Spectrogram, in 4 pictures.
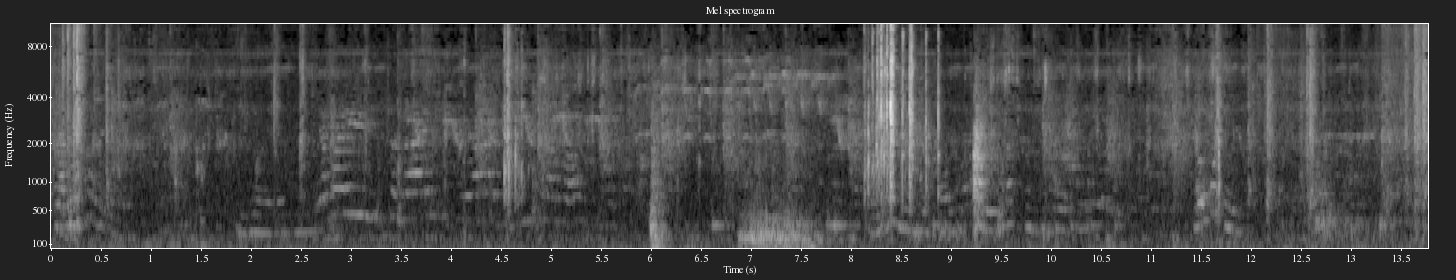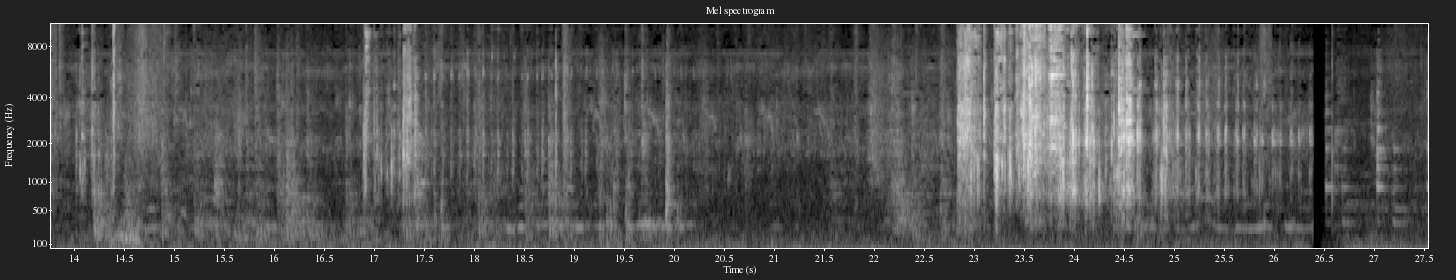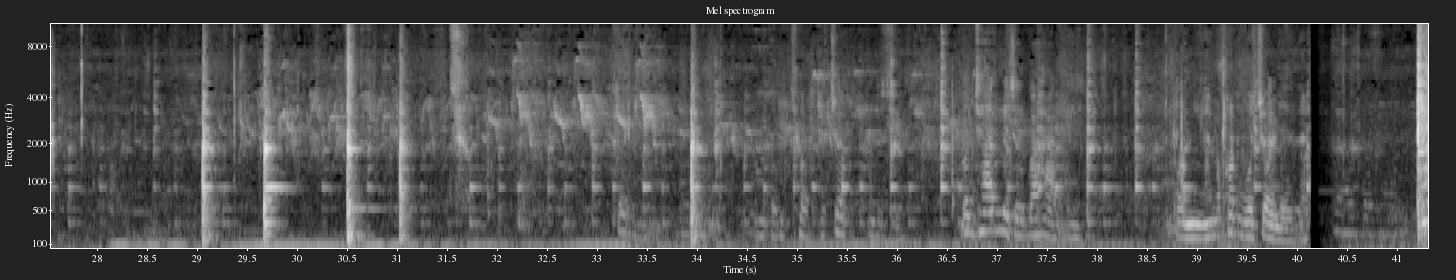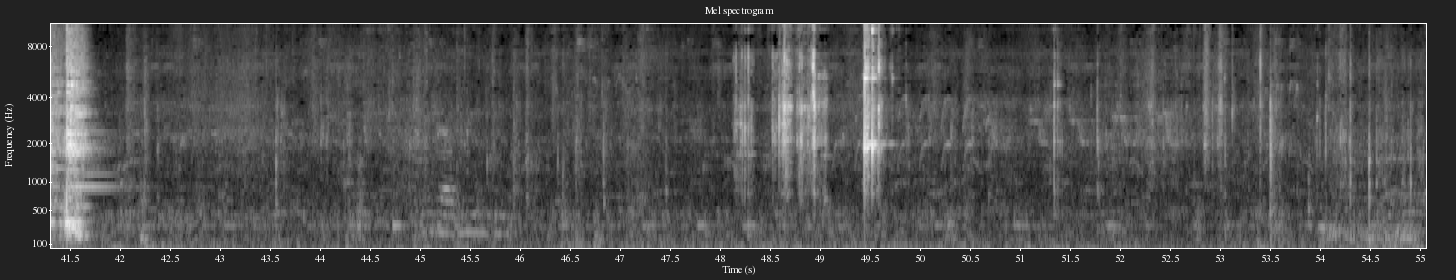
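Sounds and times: toy stove clacks: 8.1 - 9.4, 22.8 - 29.8
toy metal wok clinking: 22.8 - 40.2, 41.2 - 42.0, 48.1 - 49.9.

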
